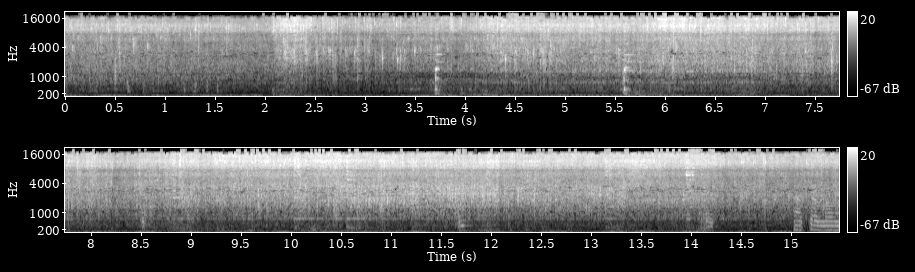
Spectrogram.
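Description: Ridge gourd and potato sizzle steadily in hot oil seasoned with black cumin in a pan, a continuous close frying hiss with occasional sharp clicks and pops of spatter, no talking.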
